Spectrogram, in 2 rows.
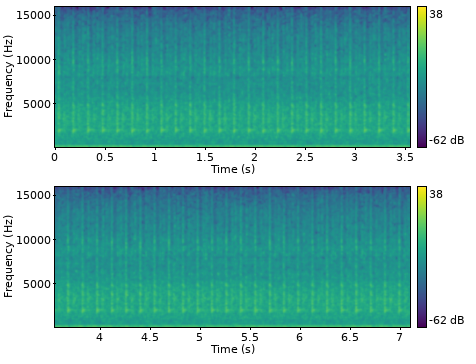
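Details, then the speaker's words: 1968 Lincoln Continental 462 V8 at idle after oil change to Rotella diesel oil: quick, even light top-end ticking over steady low idle, following engine speed; valve tick, cause unconfirmed, may need valve cover removal. "all right it seems to be full now let's see if the ticking subsides if it doesn't we'll take that valve cover back off and take another look at it"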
